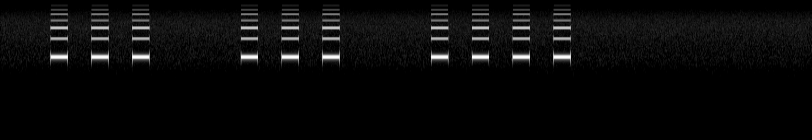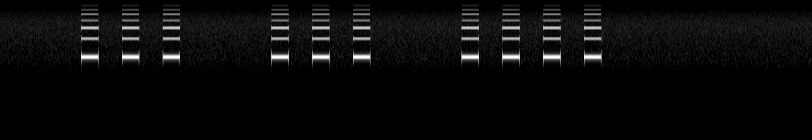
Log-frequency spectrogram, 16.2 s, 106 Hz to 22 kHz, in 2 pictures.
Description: Beep code, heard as a piezo beeper, played twice, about 2500 Hz. 3-3-4. In Phoenix BIOS tables: video failure.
